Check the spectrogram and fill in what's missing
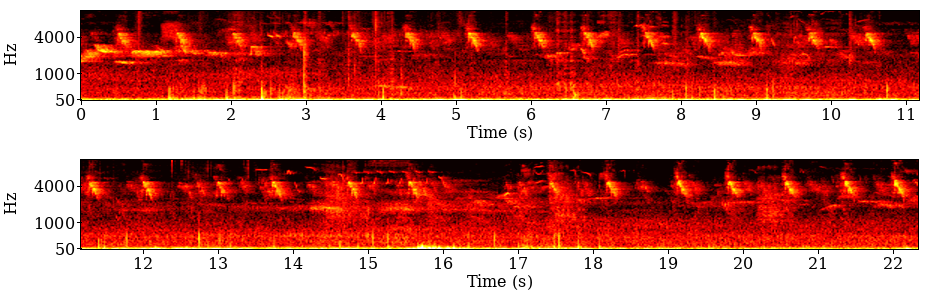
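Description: Dense dawn chorus of many songbirds gathered around a rowan tree, overlapping chirps and trills repeating steadily from various distances, with no talking over it.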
